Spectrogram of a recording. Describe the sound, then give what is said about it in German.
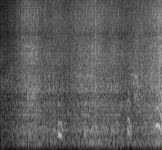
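Sewing machine run with a foot pedal, its needle rattling fast in a continuous mechanical whirring chatter that swells and grows louder near the end. “Vorsicht! Die Nadel hat zu schnell gerattert und du bist mit dem Stoff nicht nachgekommen.”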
